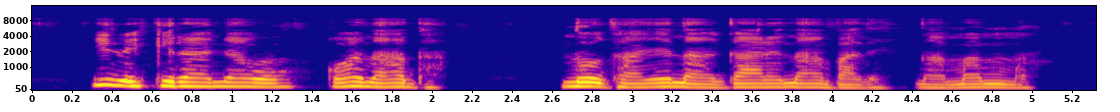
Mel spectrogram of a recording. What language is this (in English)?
Igbo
